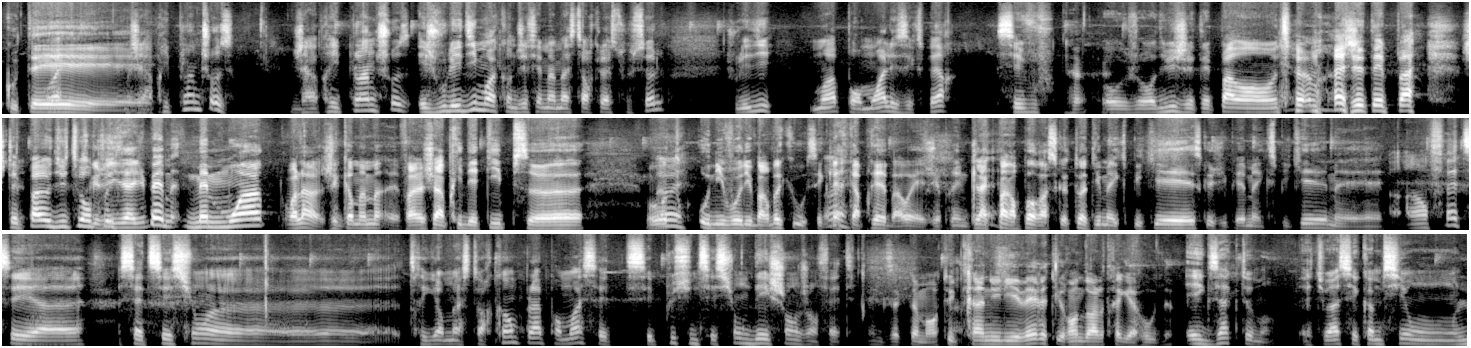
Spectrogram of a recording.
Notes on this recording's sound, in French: Cet épisode a été enregistré lors du second Master Camp Traeger France le 15 octobre 2023.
